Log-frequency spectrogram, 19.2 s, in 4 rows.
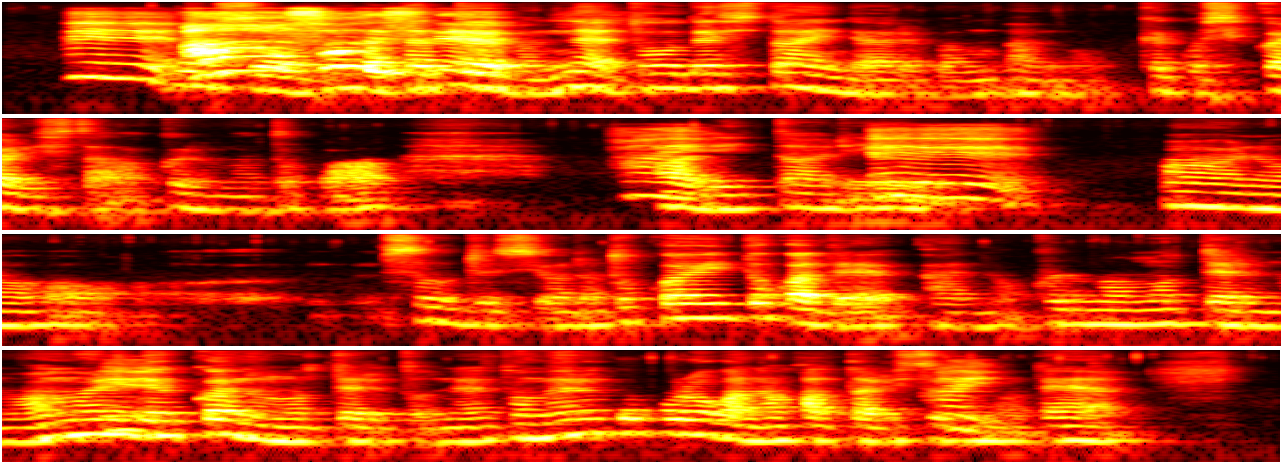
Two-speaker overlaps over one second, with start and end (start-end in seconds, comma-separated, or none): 0.6-1.9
